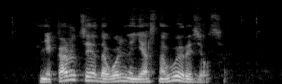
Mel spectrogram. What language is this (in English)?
Russian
